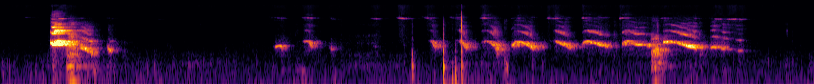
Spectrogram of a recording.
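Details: Puppy tumbling downstairs gives one sharp cry, then a run of quick, falling whimpers repeated about twice a second. A person's voice comes just after.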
